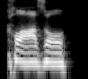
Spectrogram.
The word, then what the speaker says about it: Clausel: Jenna Clausel, rhymes with Hazel.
